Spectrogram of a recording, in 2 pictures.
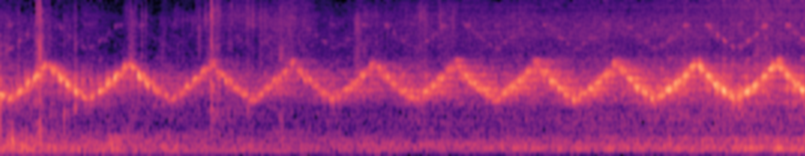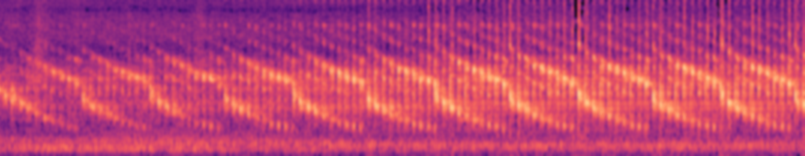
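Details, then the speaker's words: Truck with a dead battery after its lights were left on all night, during a jump-start attempt from a Jeep: a loud rising-and-falling siren, then fast chirps. The weak battery can only set off the alarm. "so eventually evidently the power has the battery has just enough power to activate the alarm which means my truck thinks it's getting broken into even though it's dead"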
